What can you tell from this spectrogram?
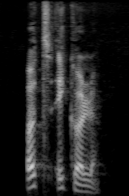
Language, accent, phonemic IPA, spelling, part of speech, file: French, France, /o.t‿e.kɔl/, haute école, noun, LL-Q150 (fra)-haute école.wav
- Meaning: 1. Very academic, high-level, equitation style school of higher education 2. a school of higher education, academic but not ranked as a university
